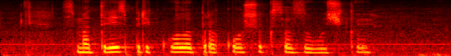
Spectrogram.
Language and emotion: Russian, neutral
